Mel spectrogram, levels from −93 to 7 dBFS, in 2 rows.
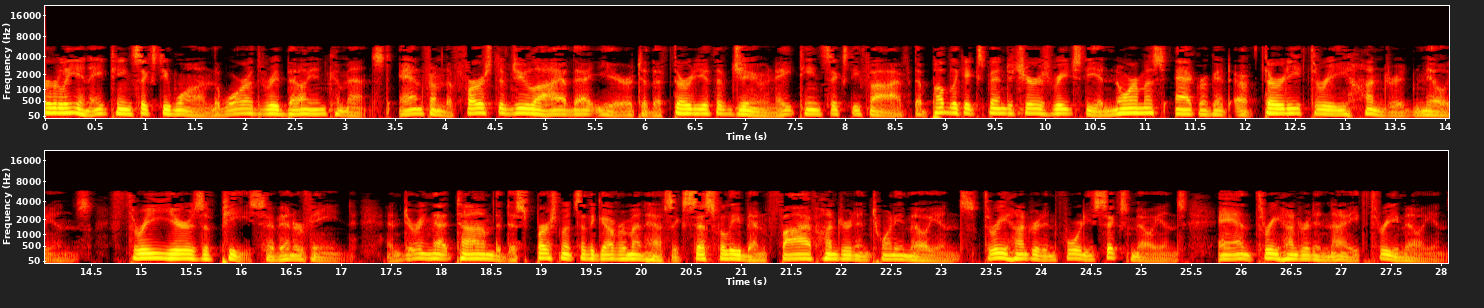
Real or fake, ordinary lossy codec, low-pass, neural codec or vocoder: real; MP3, 24 kbps; 7.2 kHz; none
